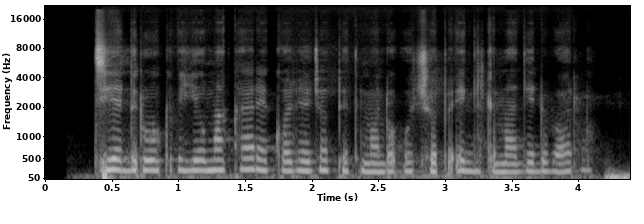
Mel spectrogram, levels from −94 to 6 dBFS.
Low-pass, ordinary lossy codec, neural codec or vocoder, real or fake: none; none; codec, 44.1 kHz, 2.6 kbps, SNAC; fake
